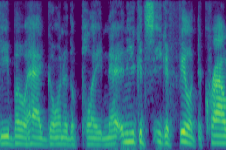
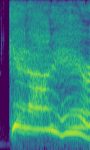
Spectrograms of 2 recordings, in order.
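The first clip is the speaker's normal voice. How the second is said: shrieking yell, very high and very loud; 12 dB louder than usual. Retelling watching a home run from the doors: retelling own scream. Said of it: "I'm just screaming".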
